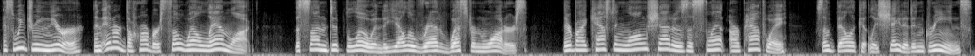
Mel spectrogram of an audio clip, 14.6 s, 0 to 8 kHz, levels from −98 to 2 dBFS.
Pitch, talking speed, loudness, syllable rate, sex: 205 Hz, 135 wpm, -15 LUFS, 4.2 syllables/s, female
